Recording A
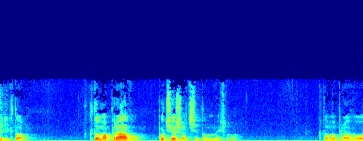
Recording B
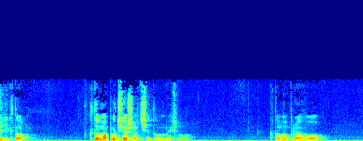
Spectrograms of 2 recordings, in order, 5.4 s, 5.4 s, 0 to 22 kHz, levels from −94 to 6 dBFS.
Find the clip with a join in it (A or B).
B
